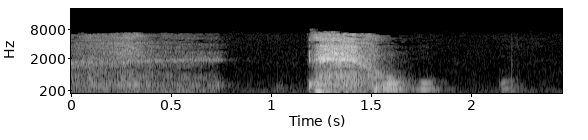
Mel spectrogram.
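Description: A man draws a long breath, then gives one short, sharp vocal burst of breath a little over a second in.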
